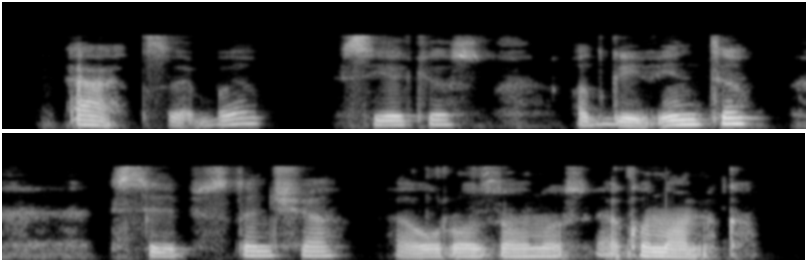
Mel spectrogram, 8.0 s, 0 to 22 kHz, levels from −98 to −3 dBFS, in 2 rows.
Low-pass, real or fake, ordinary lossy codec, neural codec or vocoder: 7.2 kHz; real; MP3, 96 kbps; none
